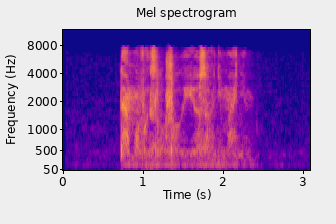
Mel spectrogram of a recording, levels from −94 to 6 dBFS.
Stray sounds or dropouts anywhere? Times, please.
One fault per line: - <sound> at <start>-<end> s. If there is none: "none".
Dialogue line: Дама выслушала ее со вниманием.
none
